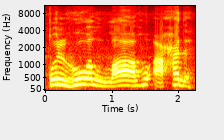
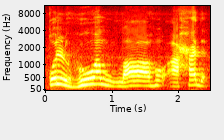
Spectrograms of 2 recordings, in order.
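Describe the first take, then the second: Both takes have the same delivery.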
